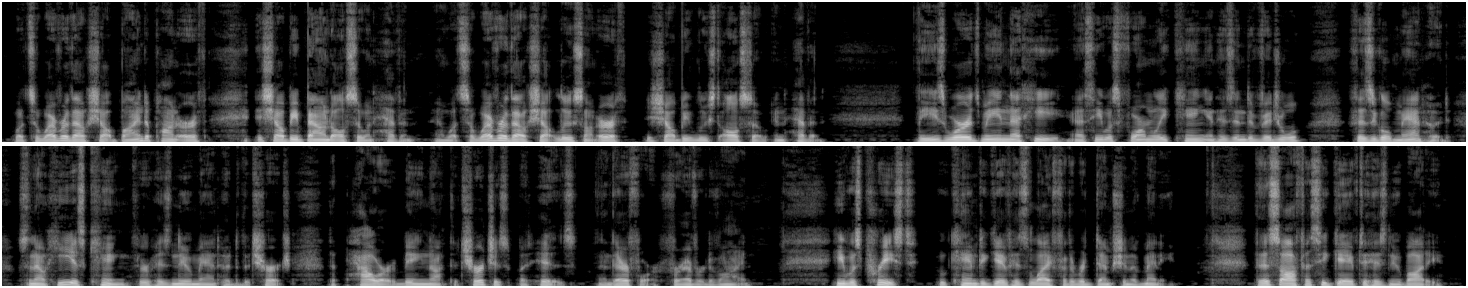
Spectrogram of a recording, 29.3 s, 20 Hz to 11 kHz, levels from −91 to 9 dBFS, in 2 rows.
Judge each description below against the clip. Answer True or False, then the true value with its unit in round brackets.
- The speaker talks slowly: False (180 wpm)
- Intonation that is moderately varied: True (4.6 semitones)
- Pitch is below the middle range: True (110 Hz)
